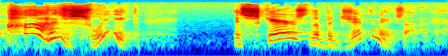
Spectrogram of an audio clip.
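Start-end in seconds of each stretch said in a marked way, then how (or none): 0.1-1.4 mock contentment. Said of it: "he doesn't say".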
